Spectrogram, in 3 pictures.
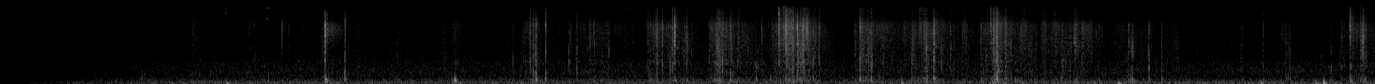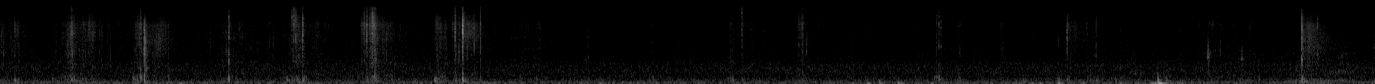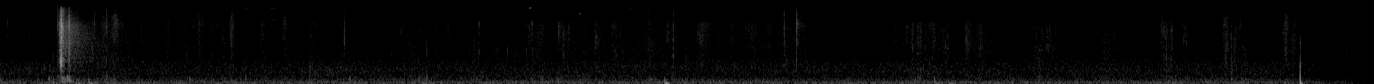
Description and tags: a stereo recording in a forest in the Netherlands. A girl is walking around the microphone.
